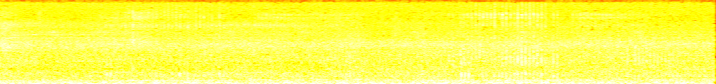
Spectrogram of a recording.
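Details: Sleeping cat snoring, a steady low rumble held evenly throughout with no clear breaks, under faint high hiss.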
